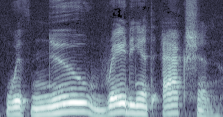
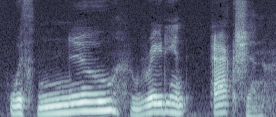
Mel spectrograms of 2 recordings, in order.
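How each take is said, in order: First: Slow, deliberate reading of the label; slow reading aloud. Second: Very slow, thoughtful repeat, a shade higher. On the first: A narrator's reading. Charlotte reading the soap ad slowly. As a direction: read each word out slowly. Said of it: "Charlotte read the words". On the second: Acted. Charlotte musing over the ad, very slow. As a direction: savour the words slowly, thinking. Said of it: "repeated Charlotte slowly".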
